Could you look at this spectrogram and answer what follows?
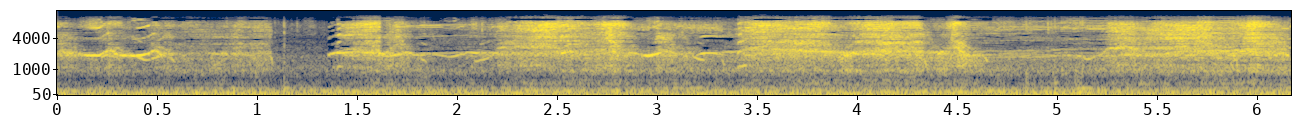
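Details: Young falcons being fed by a parent on 3 June 2018 give wobbly, rising-and-falling whining calls, broken by scratchy rasps, all over a persistent low drone.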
